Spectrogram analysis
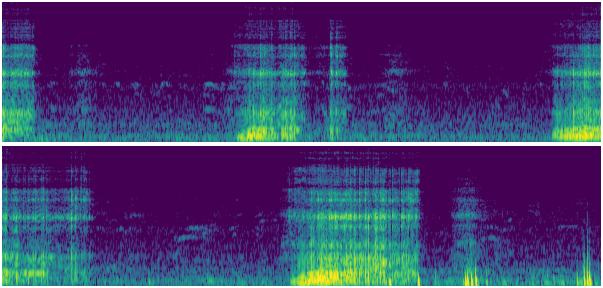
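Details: An adult man snoring loudly: loud, harsh snores roughly every three seconds, with quiet gaps and a few softer snorts; snoring.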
